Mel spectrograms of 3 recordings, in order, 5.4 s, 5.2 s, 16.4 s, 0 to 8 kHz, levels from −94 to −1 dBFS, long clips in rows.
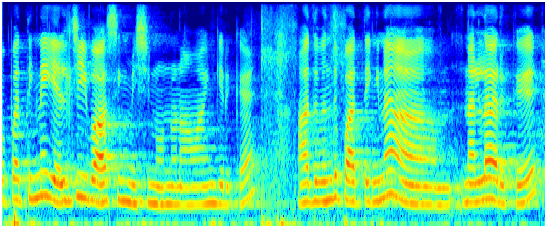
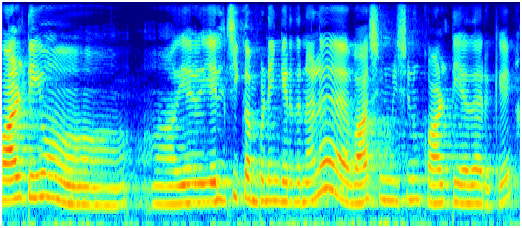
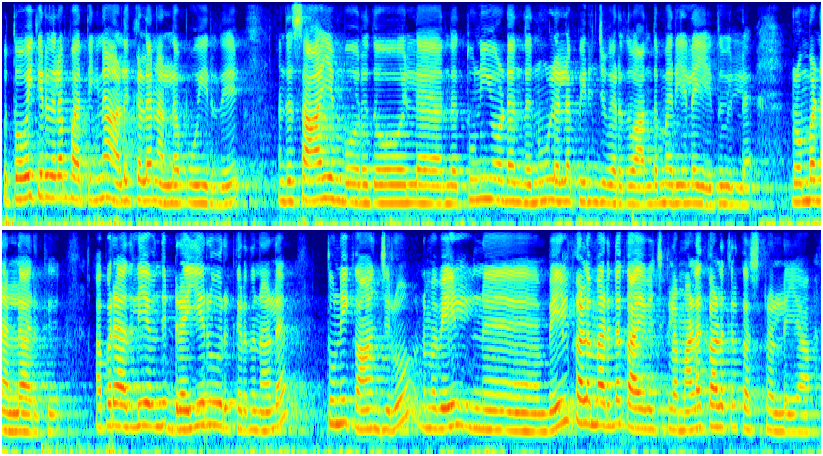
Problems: background conversations at intervals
